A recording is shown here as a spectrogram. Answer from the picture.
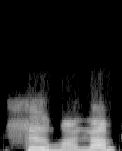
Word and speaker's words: semalam: The first syllable is se. The second syllable is ma. The third syllable is lam.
